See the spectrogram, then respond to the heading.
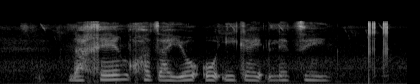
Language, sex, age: Tswana, female, 19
